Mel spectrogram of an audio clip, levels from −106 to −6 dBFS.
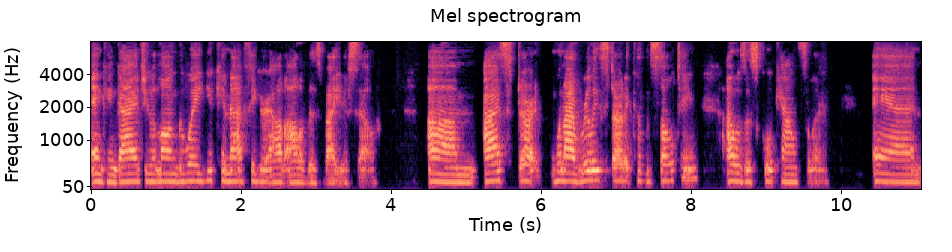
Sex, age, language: female, 30-49, English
